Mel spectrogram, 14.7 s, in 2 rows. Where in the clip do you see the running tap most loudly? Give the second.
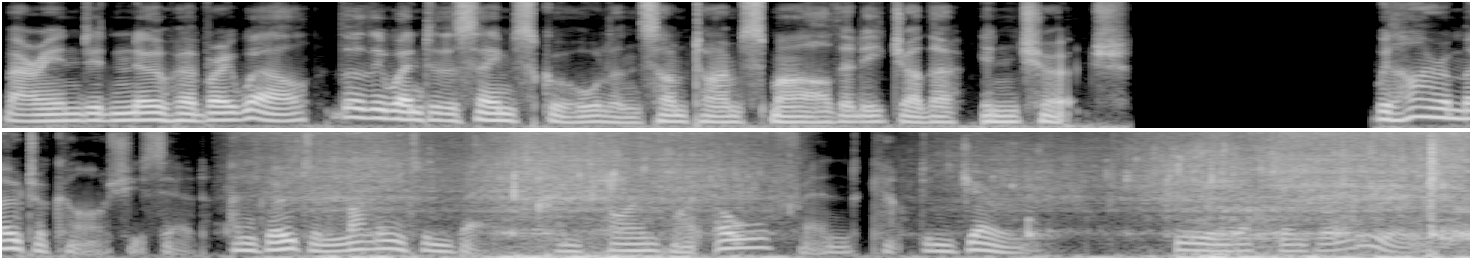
14 s.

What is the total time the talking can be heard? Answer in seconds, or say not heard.
13 s.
